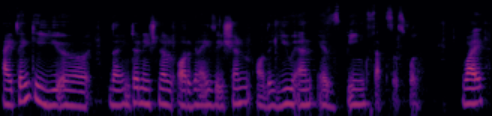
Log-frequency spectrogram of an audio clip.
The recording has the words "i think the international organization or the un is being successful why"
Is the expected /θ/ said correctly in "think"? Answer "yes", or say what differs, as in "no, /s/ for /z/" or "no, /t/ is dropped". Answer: no, /t/ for /θ/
